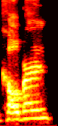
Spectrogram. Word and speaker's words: Cockburn: No, they got this kid called, they call him Coburn, but his name is spelled Cockburn.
